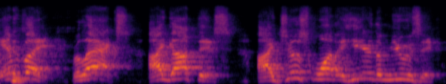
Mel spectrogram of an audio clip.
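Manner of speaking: mock exasperation. Acted retort to impatient colleagues.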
